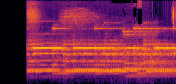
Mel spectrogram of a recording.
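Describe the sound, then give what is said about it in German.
An electronic doorbell chime rings out suddenly and plays a few sustained, bright tones that shift in pitch, loud, with no voices over it. “Ach, das ist die Türklingel, okay.”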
